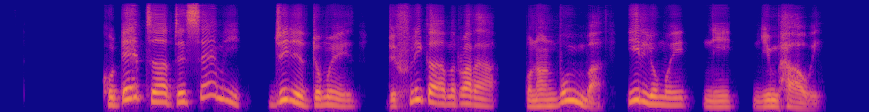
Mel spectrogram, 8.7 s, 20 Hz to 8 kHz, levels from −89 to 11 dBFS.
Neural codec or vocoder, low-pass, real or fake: codec, 16 kHz, 0.3 kbps, FocalCodec; 7.2 kHz; fake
